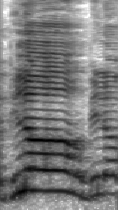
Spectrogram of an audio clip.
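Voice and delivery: Below, below blared out high and loud, drawn down then up; mocking loud call. Mocking the husband calling his wife below below on camera, loud high call. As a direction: belt below below out in ridicule. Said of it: "करके बोल रहा है".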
